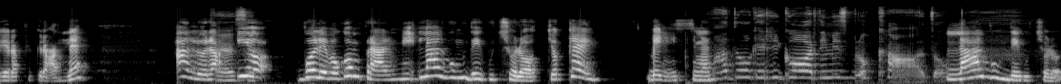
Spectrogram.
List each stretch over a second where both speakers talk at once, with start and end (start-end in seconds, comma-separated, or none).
none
